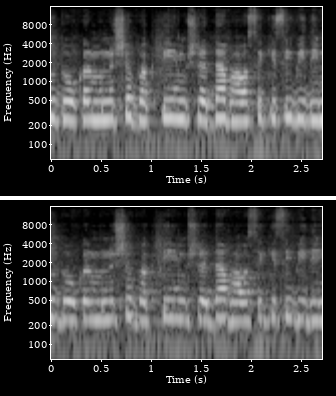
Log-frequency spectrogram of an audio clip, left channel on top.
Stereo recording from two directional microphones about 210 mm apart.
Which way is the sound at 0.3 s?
55° left (ahead or behind).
